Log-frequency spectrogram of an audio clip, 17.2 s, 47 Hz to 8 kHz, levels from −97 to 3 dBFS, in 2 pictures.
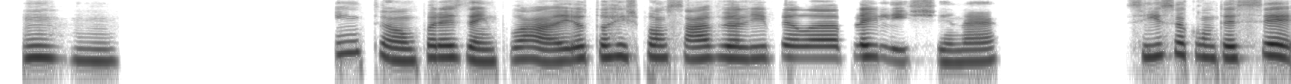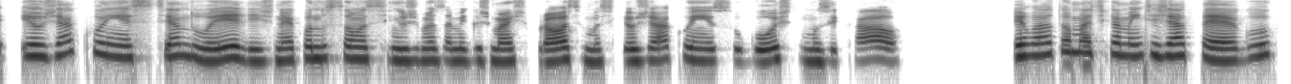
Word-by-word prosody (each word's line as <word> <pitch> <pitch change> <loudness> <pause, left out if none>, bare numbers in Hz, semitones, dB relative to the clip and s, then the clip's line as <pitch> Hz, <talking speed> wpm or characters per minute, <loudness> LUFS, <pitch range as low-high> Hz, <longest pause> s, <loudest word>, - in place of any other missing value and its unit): Uhum. 215 -5 -4 1.5
Então, 260 -10 -2
por 245 +1 +1
exemplo, 220 -4 +1
ah, 195 -4 +1
eu 225 +3 +2
tô 245 +1 -1
responsável 245 -2 0
ali 230 +1 -1
pela 235 0 0
playlist, 225 -5 -1
né. 195 +2 -4 0.9
Se 250 -1 -5
isso 280 +2 -1
acontecer, 250 -1 +3
eu 260 -1 +4
já 280 +6 -1
conhecendo 255 -5 -1
eles, 200 -2 +4
né, 205 0 0
quando 230 +2 +1
são 235 -1 -1
assim 220 -1 -2
os 205 0 +1
meus 205 0 -3
amigos 200 0 -3
mais 195 +1 0
próximos 195 0 +1
que - - -10
eu 195 - +4
já 205 +2 -1
conheço 200 -3 -3
o - - -24
gosto 200 +2 +1
musical. 195 +2 -2 0.7
Eu 260 +1 +5
automaticamente 295 -3 0
já 270 +1 +4
pego 230 +1 +2
230 Hz, 135 wpm, -24 LUFS, 205-255 Hz, 1.5 s, Eu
